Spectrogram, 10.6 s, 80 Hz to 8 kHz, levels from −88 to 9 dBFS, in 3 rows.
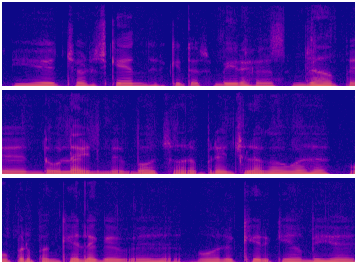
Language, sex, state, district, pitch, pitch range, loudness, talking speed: Hindi, male, Bihar, Madhepura, 120 Hz, 115-125 Hz, -38 LUFS, 155 wpm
